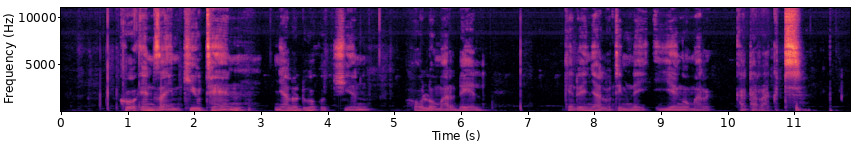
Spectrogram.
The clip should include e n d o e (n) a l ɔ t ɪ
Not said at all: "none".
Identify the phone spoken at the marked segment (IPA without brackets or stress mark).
ɲ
